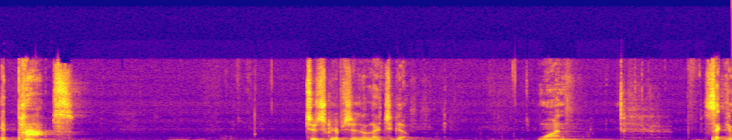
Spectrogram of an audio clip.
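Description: A man speaks slowly and calmly through a microphone in a large echoing hall.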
